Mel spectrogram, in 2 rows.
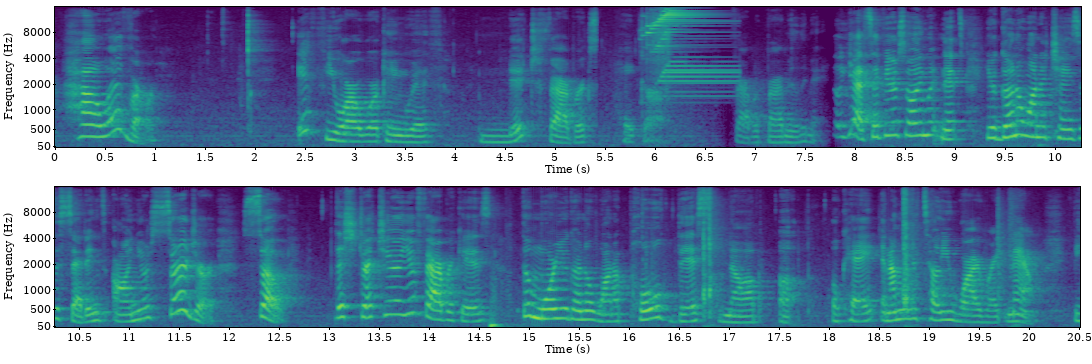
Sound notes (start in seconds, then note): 5.8 chime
